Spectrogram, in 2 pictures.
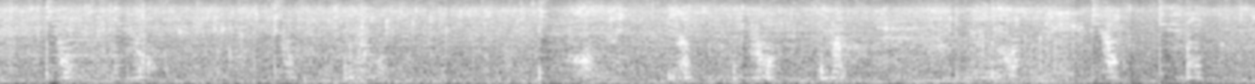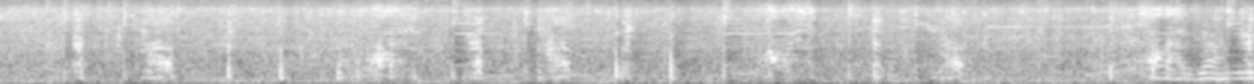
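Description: Green chillies, whole and slit, fry in a pan for fried rice, giving a loud, continuous sizzle close up, broken by frequent sharp spatters and stirring clatters while someone speaks now and then.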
